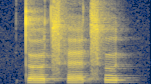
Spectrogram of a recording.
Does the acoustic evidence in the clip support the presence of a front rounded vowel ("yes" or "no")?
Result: yes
